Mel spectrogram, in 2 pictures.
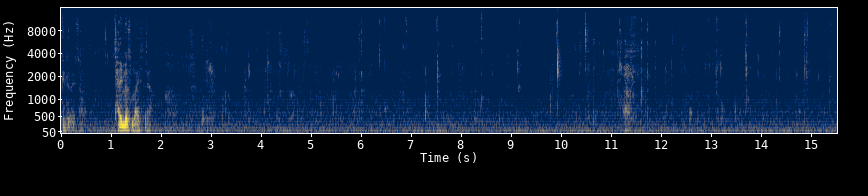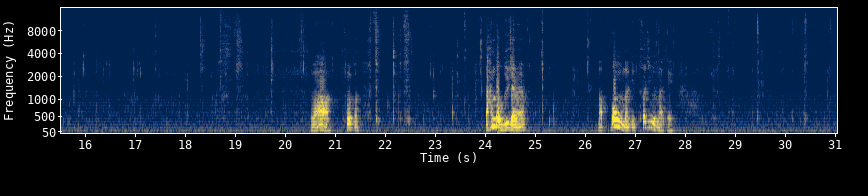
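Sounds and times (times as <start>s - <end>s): faint low hum: 0.0s - 31.0s
wet chewing mouth clicks: 2.4s - 20.5s.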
